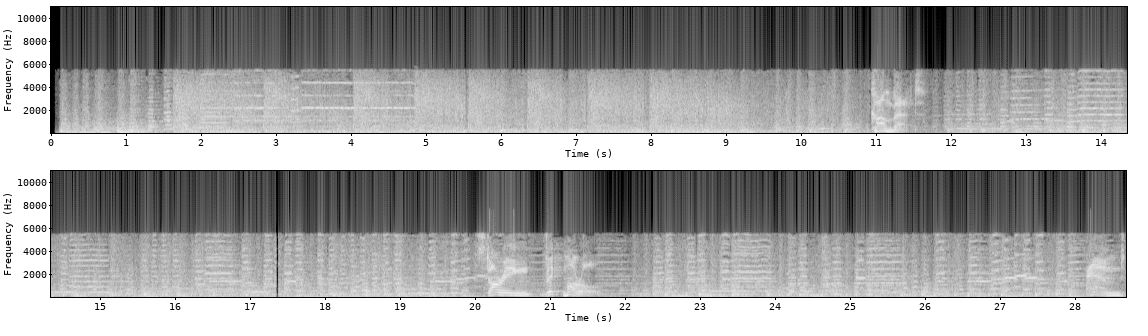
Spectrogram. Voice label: TV Theme narration; Combat!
